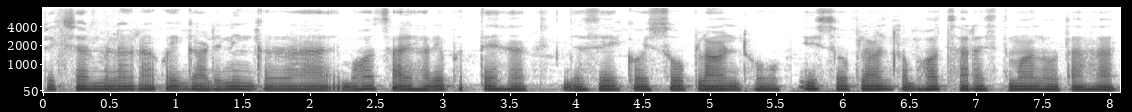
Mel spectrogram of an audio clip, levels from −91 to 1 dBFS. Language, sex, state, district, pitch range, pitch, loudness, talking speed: Hindi, male, Bihar, Araria, 100-105 Hz, 105 Hz, -26 LUFS, 220 wpm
